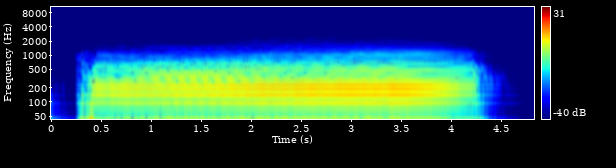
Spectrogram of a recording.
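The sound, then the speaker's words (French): A processed sample, pitched up four semitones to the note C, EQ'd and heavily low-pass filtered to remove high frequencies: a dark, muffled, foghorn-like tone stressing the low mids sounds loud and steady for about four seconds, dull with no bright highs, then fades away. No voices. “Après un EQ et un filtre passe-bas drastique, je retire les hautes fréquences et mets plus en valeur le côté sourd du son dans les bas médiums.”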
